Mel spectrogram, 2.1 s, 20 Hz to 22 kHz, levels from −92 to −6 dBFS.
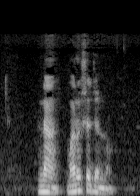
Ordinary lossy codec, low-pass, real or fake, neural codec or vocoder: MP3, 64 kbps; 10.8 kHz; real; none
